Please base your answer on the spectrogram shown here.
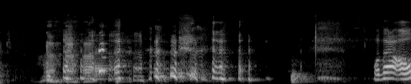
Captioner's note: all laugh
